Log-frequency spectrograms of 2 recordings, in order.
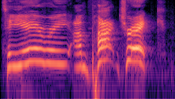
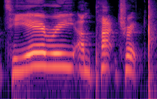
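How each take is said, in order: First: Excited shout. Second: Excited. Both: Real, not acted. Fan hails returning legends.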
